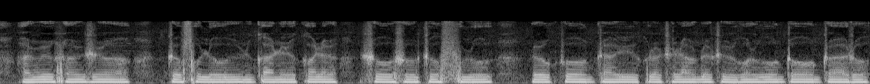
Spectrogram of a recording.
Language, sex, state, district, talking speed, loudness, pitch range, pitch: Telugu, male, Andhra Pradesh, Chittoor, 95 wpm, -17 LUFS, 110-115 Hz, 115 Hz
